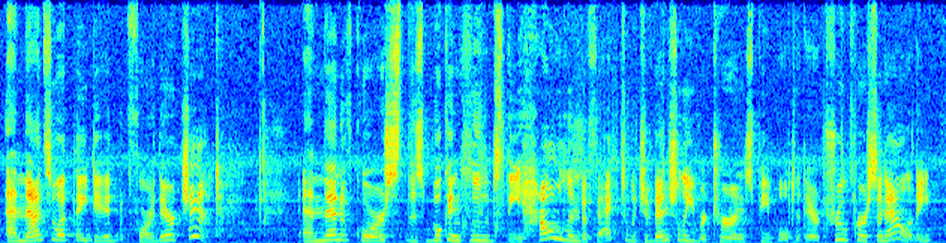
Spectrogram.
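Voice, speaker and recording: A woman's voice: high-pitched, moderate pace, bright, forceful tone, a little hiss or hum, low-quality recording. A woman speaking expressively and with enthusiasm as a fan narrator, in the manner of a dramatic reader. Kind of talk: dramatic reading and casual fan commentary.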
